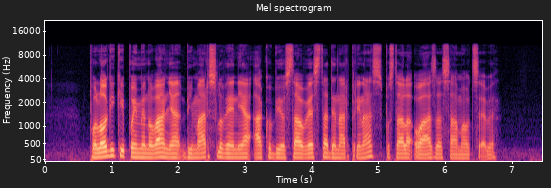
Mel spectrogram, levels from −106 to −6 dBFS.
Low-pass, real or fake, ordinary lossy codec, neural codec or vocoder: 10.8 kHz; real; none; none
